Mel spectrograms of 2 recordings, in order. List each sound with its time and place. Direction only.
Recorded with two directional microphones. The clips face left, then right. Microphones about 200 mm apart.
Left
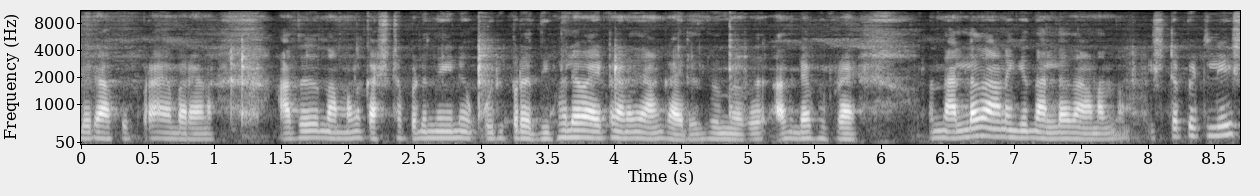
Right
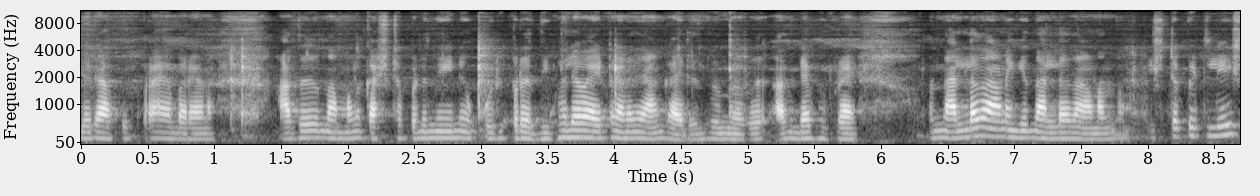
0.0 s speech: 5° left (ahead or behind)
4.9 s speech: 15° left (ahead or behind)
5.2 s speech: 5° left (ahead or behind)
